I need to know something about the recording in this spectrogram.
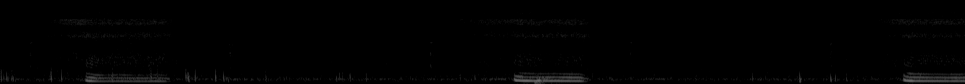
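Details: Calico Himalayan cat snoring while asleep with one eye open: three regular buzzing snores, about 15 breaths a minute, with a whistling edge and quiet gaps between.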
